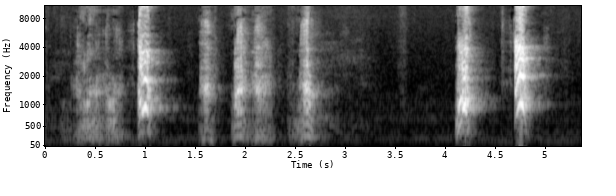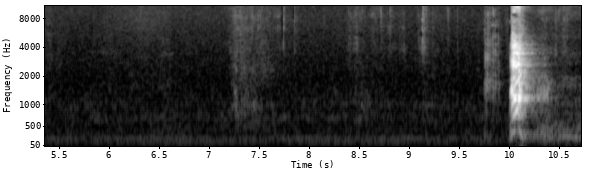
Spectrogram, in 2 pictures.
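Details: A Corgi puppy playing with a bike pedal gives short, bright barks and yaps in uneven bursts, with long quiet gaps.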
